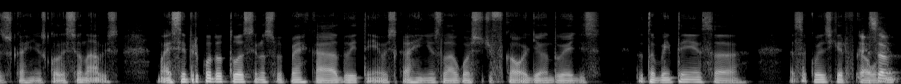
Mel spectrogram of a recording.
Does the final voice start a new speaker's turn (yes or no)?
no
